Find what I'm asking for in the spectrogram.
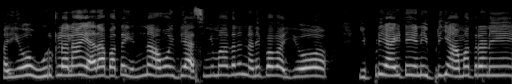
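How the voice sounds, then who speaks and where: A performer voicing a furious jealous wife in a cartoon, scolding and name-calling, with a pitch-shifted voice. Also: fairly even intonation, fast talker, bright, forceful tone, no echo, clean studio sound. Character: furious jealous wife chasing her cheating husband. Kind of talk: cartoon comedy voice acting.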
